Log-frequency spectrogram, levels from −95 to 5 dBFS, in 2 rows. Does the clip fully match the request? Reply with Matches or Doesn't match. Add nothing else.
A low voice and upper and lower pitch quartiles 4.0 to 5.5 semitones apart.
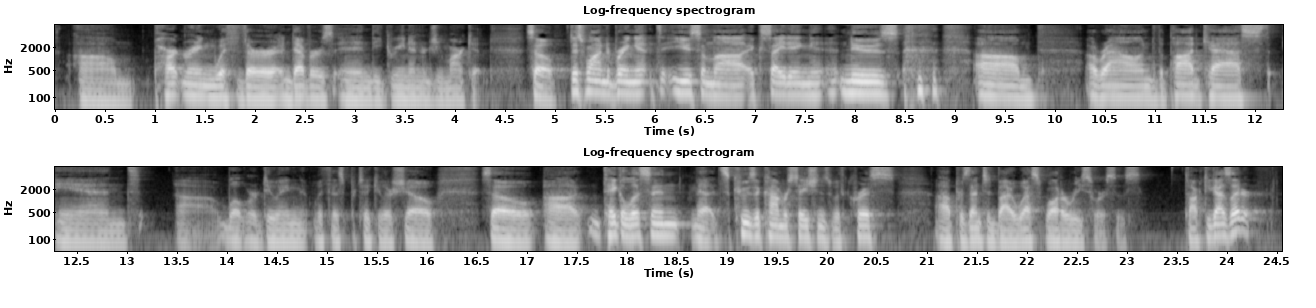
Matches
